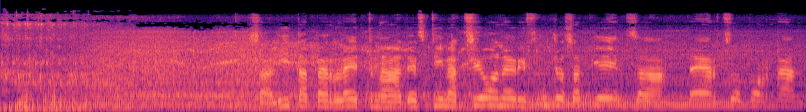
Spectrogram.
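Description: A man talks close into a helmet microphone.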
